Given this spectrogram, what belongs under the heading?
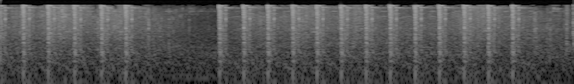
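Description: Rapid automatic gunfire bursts from the Fireworks gobblegum in Call of Duty Zombies, a fast, even rattle of sharp shots roughly every fifth of a second, with a brief pause midway before the volley resumes.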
